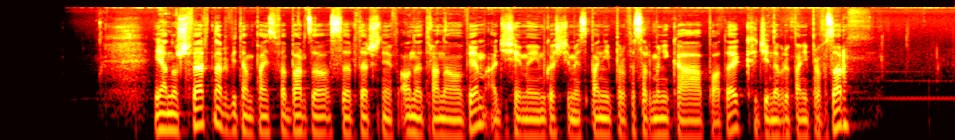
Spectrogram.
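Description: A young man speaks calmly and clearly into a microphone.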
